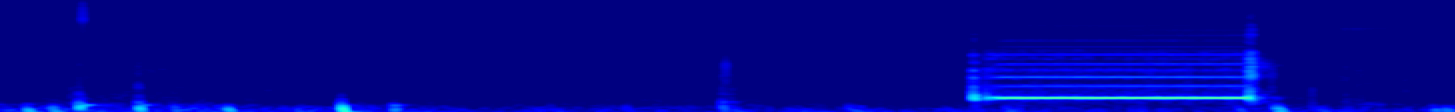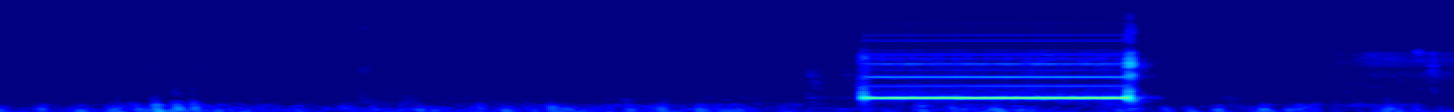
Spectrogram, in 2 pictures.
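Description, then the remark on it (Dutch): A telephone ringback tone sounds twice as a phone call is placed, each a steady, buzzy one-second tone separated by a long pause of quiet, over a faint low rumble with no talking. “Oké, ik ga hem bellen.”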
